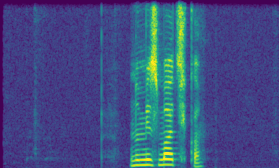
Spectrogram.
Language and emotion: Russian, neutral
